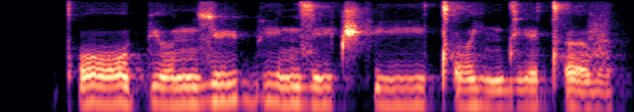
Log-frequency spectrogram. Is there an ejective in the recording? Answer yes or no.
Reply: yes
